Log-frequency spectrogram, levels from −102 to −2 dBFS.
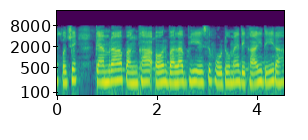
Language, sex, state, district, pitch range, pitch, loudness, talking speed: Hindi, female, Chhattisgarh, Raigarh, 190-210 Hz, 195 Hz, -15 LUFS, 145 wpm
